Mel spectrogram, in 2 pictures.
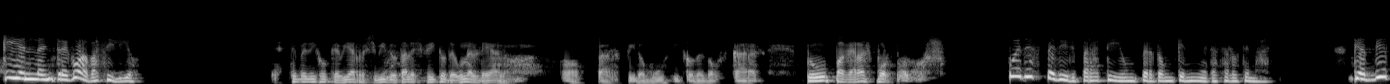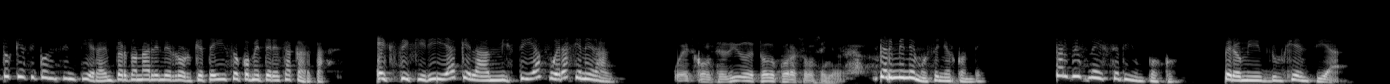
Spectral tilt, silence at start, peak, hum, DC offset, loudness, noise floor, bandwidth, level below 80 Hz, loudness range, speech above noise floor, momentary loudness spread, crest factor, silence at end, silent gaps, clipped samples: -12.5 dB/octave; 0 s; -2 dBFS; none; under 0.1%; -17 LUFS; under -90 dBFS; 3.5 kHz; -48 dBFS; 7 LU; over 73 dB; 14 LU; 16 dB; 0.5 s; 1.82-2.67 s, 9.75-10.03 s, 13.01-13.30 s, 20.39-20.63 s, 24.00-24.40 s; under 0.1%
